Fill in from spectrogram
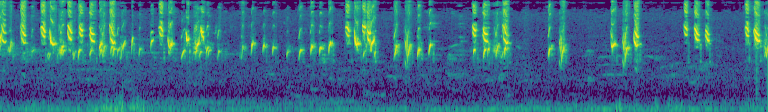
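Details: European goldfinch group in song, a lively stream of high twittering phrases and sharp chirps in short bursts with brief pauses between them.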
